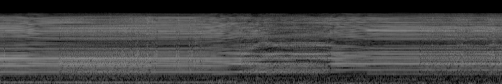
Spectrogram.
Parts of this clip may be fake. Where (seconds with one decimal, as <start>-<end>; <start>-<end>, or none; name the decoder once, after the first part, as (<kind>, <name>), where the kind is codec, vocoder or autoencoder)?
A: 0.6-1.5 (vocoder, Vocos); 2.4-3.3; 4.2-5.0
